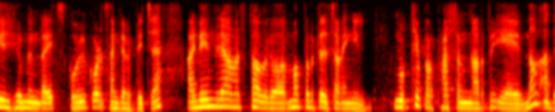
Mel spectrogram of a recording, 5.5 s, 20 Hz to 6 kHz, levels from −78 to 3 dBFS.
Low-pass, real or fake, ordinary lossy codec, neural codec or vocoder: 5.4 kHz; fake; Opus, 64 kbps; codec, 16 kHz, 1 kbps, X-Codec, HuBERT features, trained on general audio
